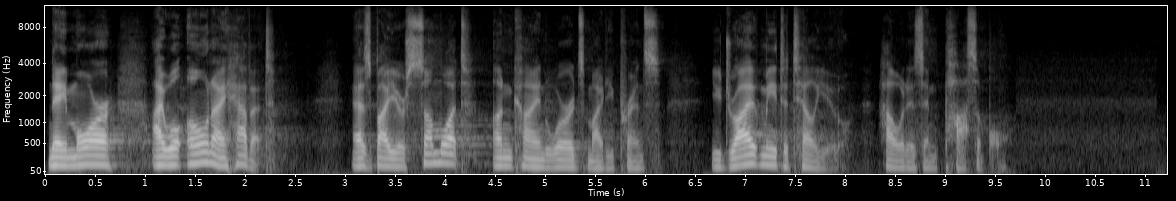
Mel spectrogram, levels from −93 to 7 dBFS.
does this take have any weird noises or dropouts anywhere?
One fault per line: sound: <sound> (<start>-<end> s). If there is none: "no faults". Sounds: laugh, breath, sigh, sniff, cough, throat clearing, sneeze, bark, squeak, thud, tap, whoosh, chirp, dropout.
no faults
